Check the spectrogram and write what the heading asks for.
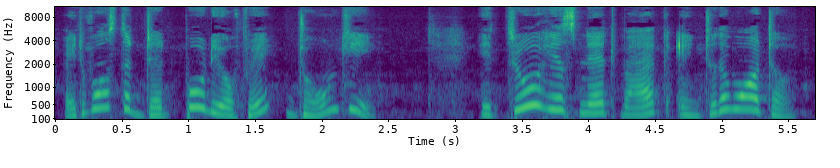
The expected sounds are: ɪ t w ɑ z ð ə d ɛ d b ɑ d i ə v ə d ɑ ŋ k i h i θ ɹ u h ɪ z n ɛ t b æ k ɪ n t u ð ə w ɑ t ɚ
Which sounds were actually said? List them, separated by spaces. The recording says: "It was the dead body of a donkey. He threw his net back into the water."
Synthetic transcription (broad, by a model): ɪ t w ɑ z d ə d ɛ d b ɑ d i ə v ə d ɑ ŋ k i h i t ɹ u h ɪ z n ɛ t b æ k ɪ n t u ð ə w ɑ t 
